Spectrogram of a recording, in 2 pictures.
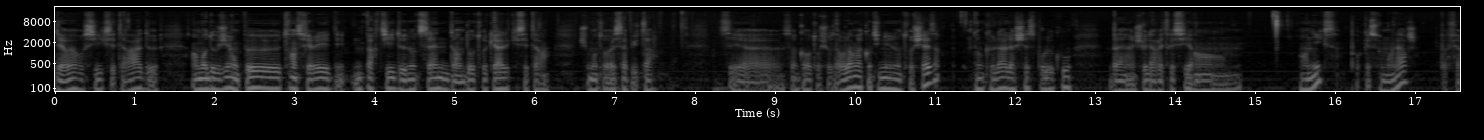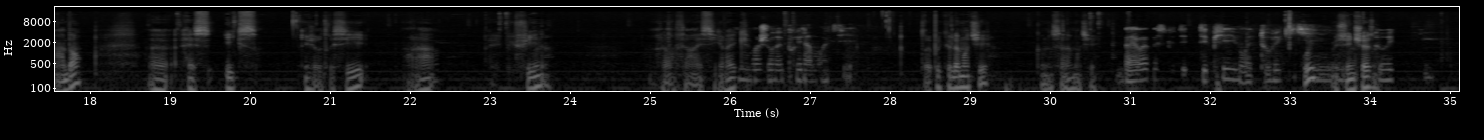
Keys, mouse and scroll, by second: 23.7 middle click, 26.8 s, 31.2 middle click, 33.5-34.2 scroll up 2, 34.5-35.0 scroll up 3, 35.0 middle click.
